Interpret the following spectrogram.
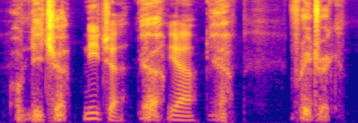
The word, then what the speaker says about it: Nietzsche: I never actually knew how to pronounce his name. Oh, Nietzsche.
